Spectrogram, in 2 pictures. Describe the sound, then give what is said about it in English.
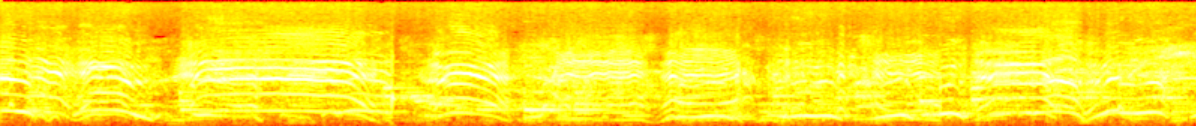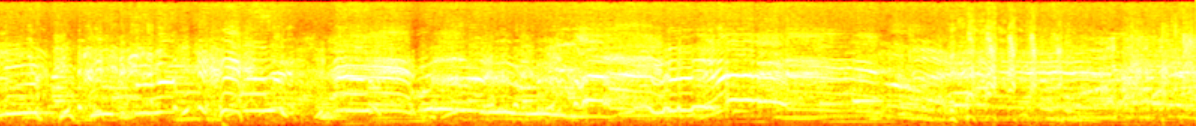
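Two people sing a tune entirely in cow-like moos, their voices imitating cattle with long, swooping lowing notes that overlap continuously, loud throughout. “I want you to specify their animals. Cows.”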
